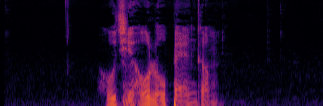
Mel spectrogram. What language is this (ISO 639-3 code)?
yue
